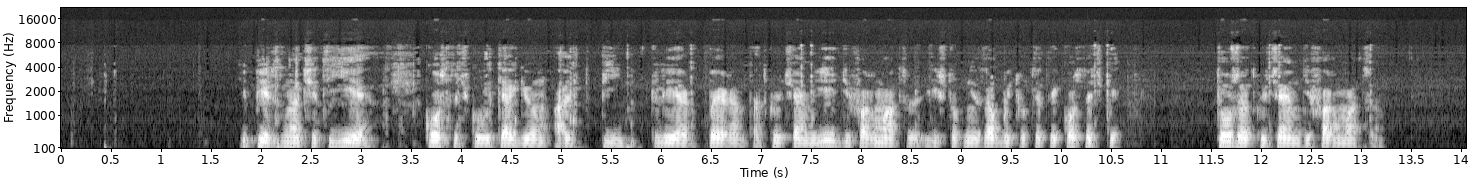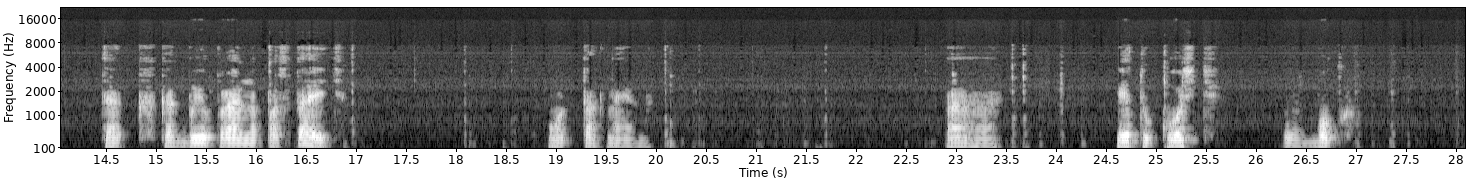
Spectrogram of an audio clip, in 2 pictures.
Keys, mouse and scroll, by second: 0.8 middle click, 2.1 e, 3.8 click, 4.8 alt+p, 7.4 click, 8.4 click, 10.3 click, 13.2-16.1 middle drag, 16.9-18.2 middle drag, 18.6-20.2 middle drag, 20.4 middle click, 21.8-22.8 middle drag, 24.9 g, 26.9 click, 27.3 click.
